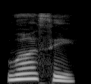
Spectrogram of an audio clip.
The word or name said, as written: ವಸೆ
